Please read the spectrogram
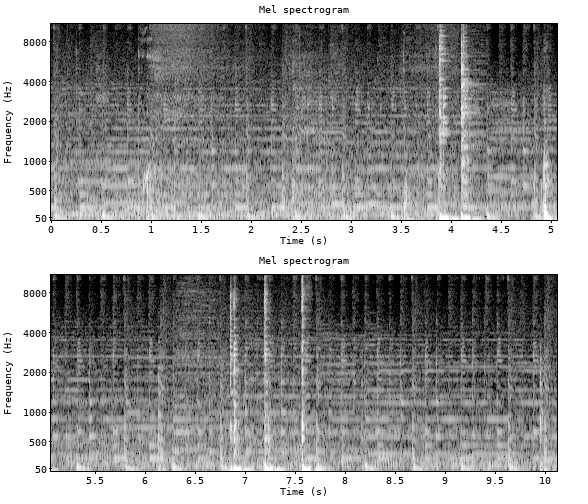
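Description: Sharp metallic clinks of bolts and hardware against a cast-aluminum transmission pan as it is held up and bolted on: a pair of clinks about four seconds in, one near five seconds, and a cluster around seven seconds. Background music plays throughout.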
